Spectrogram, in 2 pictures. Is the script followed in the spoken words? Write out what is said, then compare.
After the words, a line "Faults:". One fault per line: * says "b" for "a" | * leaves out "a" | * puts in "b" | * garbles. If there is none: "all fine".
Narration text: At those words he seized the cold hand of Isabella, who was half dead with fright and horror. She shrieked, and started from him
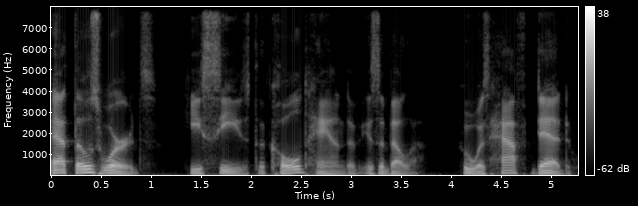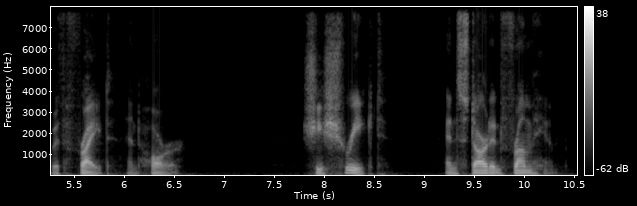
At those words he seized the cold hand of Isabella, who was half dead with fright and horror. She shrieked, and started from him
Faults:
all fine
